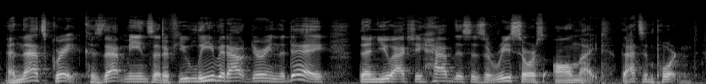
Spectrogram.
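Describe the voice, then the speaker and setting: A man's voice: medium pitch, lively intonation, normal speed. A man explaining a product's features and their usefulness in a review.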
